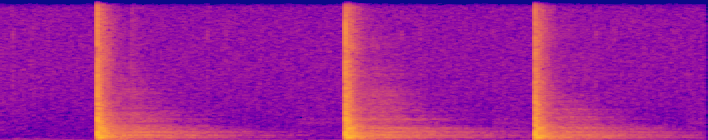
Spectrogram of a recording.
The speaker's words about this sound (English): Knock, knock, knock. Who's there?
